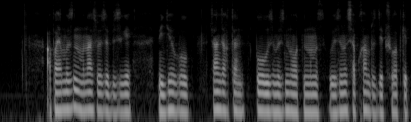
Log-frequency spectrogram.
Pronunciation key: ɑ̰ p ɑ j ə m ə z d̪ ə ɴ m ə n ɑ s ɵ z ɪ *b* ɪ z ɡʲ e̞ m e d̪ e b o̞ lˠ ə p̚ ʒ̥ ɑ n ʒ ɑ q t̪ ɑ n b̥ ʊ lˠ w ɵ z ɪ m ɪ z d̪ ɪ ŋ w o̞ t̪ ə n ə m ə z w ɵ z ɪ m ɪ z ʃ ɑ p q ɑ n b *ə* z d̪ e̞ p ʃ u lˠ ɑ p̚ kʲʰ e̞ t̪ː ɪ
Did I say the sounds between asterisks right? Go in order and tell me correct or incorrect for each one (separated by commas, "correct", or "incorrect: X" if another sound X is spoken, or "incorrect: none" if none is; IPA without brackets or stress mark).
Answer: correct, correct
